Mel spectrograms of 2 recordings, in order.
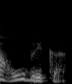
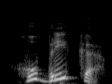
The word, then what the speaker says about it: rubrica: Ah, quero fazer minha rúbrica. O cara vai olhar para você assim, foi concurso de quê? Não caía português, não? Então, ó, rubrica. Pessoal da área médica vai enlouquecer, ó.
